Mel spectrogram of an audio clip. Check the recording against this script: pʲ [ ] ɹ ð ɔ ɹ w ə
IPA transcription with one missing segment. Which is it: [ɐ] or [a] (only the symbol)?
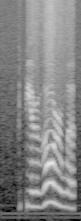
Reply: ɐ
